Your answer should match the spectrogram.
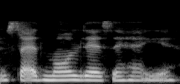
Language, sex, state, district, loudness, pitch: Hindi, female, Bihar, East Champaran, -17 LUFS, 190 Hz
